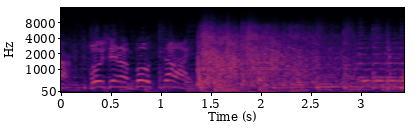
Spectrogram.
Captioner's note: gun firing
